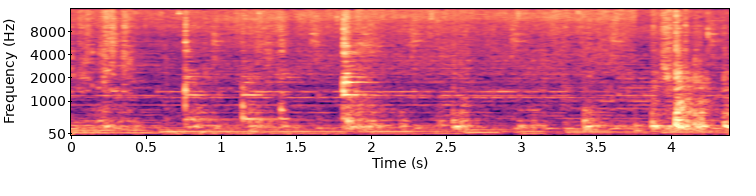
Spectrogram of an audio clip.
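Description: Malvani masala paste sizzles and fries in hot oil in a pot, a steady crackling hiss with a few soft stirring scrapes, close and moderately loud with no talking.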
